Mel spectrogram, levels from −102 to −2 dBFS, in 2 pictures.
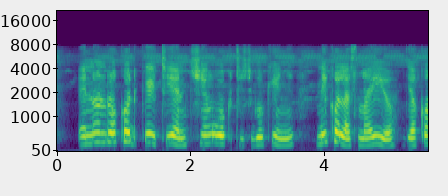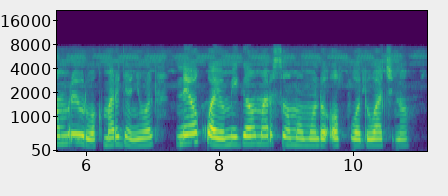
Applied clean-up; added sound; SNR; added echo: none; none; none; none.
